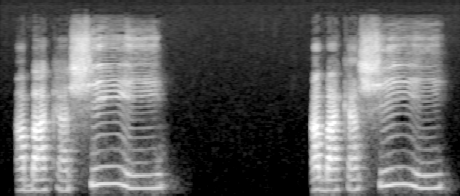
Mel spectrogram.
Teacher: a sílaba mais longa é o xi na chamada. Então, o xi vai ser a sílaba tônica.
